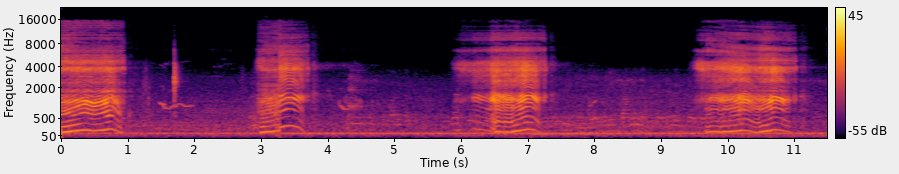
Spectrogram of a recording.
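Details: Bad snoring in sleep: loud, rough snores with a wavering, moaning pitch, four breaths in about eleven seconds; heavy snoring.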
